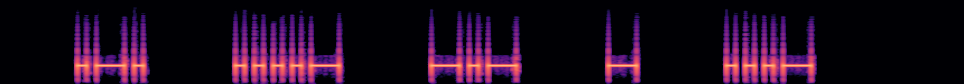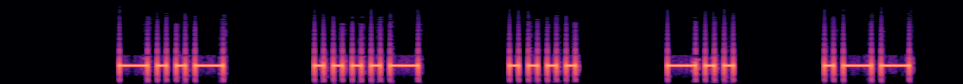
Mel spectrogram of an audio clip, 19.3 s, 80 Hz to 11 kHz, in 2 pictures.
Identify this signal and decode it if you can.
Morse code, heard as a keyed tone, about 13 wpm, spaced as for 7 wpm, 800 Hz. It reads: R4KTV X4HDW
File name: LEZIONI / 10 SIGNS / 10A SLASH ws 12wpm 3443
